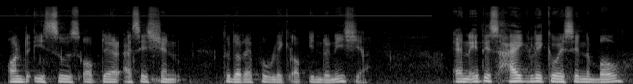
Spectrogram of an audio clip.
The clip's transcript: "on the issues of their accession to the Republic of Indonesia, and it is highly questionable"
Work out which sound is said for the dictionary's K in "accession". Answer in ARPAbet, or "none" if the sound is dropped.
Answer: none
